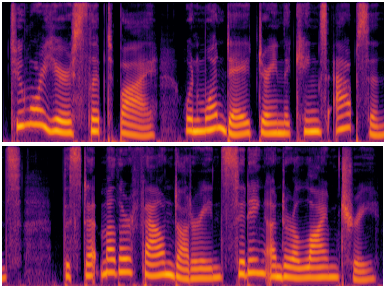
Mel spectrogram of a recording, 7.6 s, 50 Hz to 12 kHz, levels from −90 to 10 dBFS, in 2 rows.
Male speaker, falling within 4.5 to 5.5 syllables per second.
No: female; 5.0 syllables/s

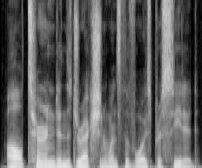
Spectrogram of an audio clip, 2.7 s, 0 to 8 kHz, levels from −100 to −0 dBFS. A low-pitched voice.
Yes: low, 115 Hz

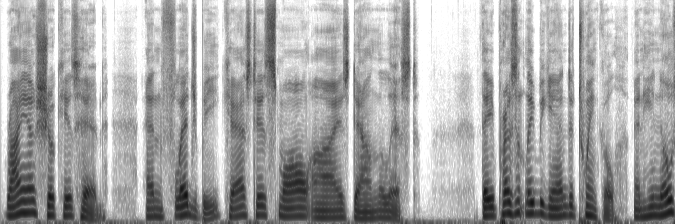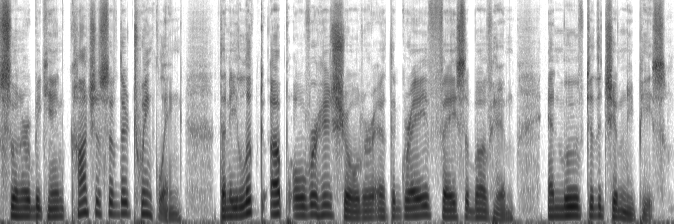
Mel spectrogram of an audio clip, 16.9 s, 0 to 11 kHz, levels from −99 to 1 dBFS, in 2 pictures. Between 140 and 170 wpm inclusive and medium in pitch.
No: average, 165 wpm; low, 120 Hz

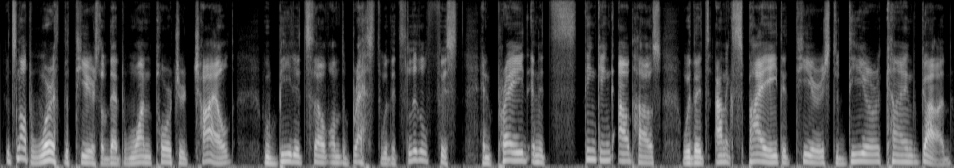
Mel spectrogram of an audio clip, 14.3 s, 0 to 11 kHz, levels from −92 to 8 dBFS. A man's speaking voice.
Yes: male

